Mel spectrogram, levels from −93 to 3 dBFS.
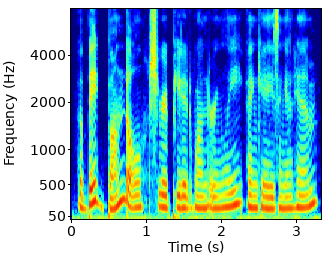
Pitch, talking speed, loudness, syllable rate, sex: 185 Hz, 180 wpm, -18 LUFS, 5.6 syllables/s, female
